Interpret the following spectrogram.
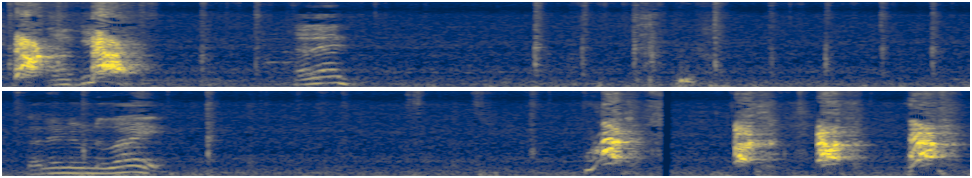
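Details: A Golden Retriever puppy gives sharp, high barks with a few wavering whines between them, while someone repeatedly says "no."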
